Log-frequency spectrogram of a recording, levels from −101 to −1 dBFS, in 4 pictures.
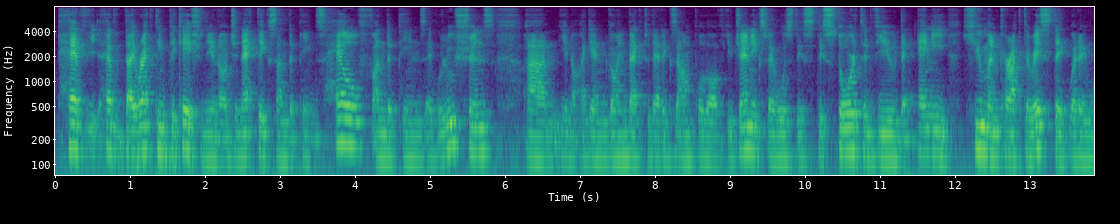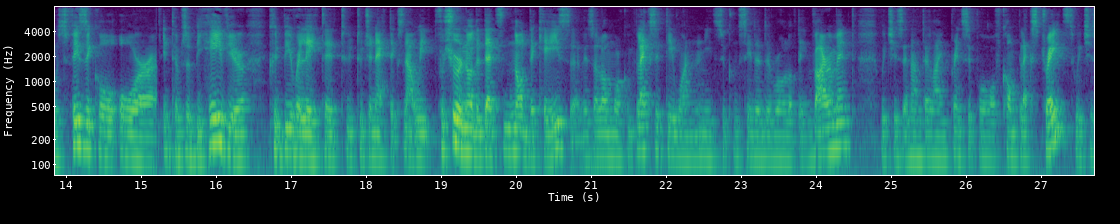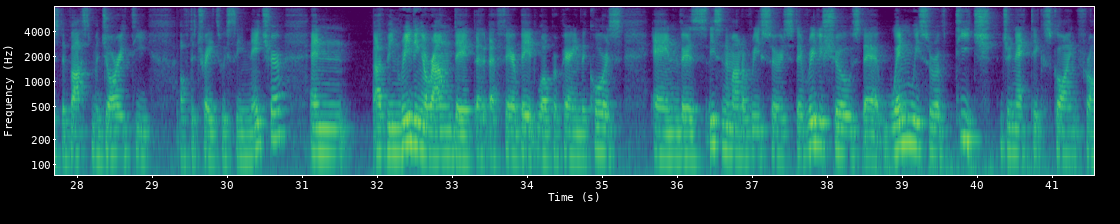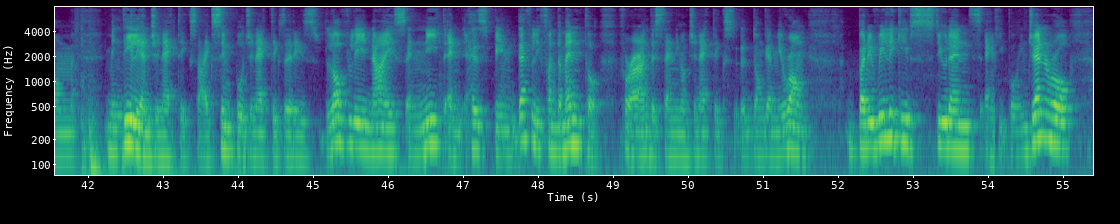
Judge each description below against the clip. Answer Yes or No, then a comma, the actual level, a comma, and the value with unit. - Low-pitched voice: Yes, low, 125 Hz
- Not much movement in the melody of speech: No, average, 3.3 semitones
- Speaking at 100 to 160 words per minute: No, average, 170 wpm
